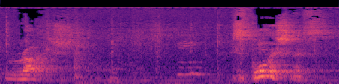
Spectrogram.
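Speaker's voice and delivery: a feeble try at an English accent on "Rubbish"; failed English accent. Shown as a demonstration. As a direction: attempt "Rubbish" in an English accent and fall short. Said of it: "wanna do it in an English accent, but I can't".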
